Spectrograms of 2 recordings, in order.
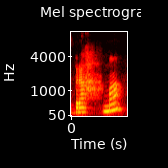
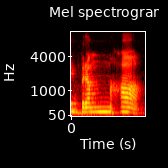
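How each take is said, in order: First: The h sound comes before the m. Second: The h sound comes after the m. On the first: This follows the order of the written letters. "I would prefer pronouncing it as Brahma" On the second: This is the traditional pronunciation. "the h after the m, and that is how traditionalists do it"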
